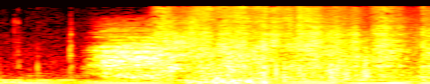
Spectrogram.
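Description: A sudden hissing, rushing noise starts about half a second in and holds steady over a low hum. It is the unexplained noise that came out of the darkness of a basement during a paranormal investigation, so like a whoosh that it was taken for an editing transition.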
